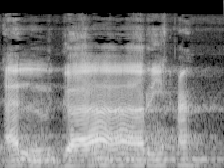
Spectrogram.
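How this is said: The consonant after 'al' is a G sound. The speaker calls it wrong.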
